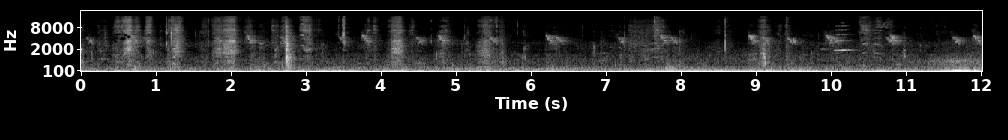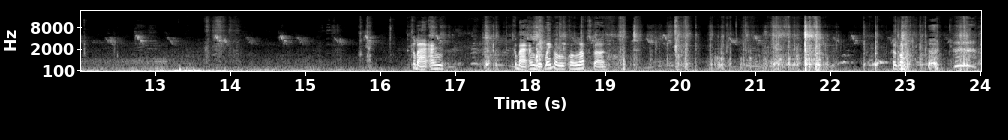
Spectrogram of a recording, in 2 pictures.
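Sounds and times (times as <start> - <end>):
small bird chirping: 8.9 - 16.8.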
